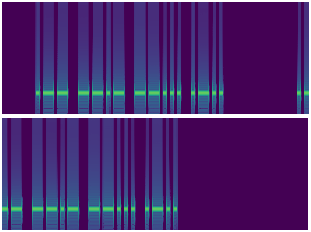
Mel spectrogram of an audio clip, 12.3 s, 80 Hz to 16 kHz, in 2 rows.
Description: Morse code, heard as a keyed tone, about 17 wpm, 700 Hz. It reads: WQ7L WQ7L
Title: USA Call Signs - 4 Characters - Repeated 2x - 17wpm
